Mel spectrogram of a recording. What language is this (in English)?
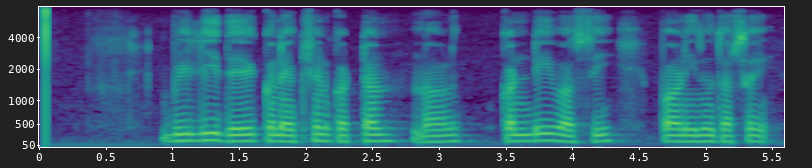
Punjabi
